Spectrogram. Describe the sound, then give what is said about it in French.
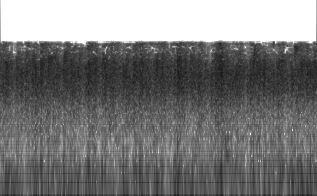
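Congregation applauding at a Sunday church service: sustained, dense clapping holds at an even level throughout, with no voices over it. “Est-ce que nous pouvons offrir une chaude acclamation à l'honneur de notre Dieu?”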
